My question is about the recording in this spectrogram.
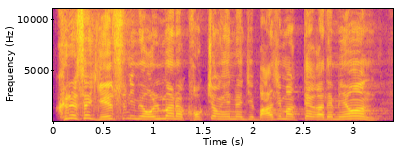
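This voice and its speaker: A middle-aged man preaching a sermon in a church, telling stories in a chatty way and checking in with the congregation, his delivery swinging between loud exclamations and hushed whispers. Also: extremely high pitch, steady tone, a little fast. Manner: colloquial storytelling, frequent "응?" to the congregation. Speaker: pastor. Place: church sanctuary. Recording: long hall reverb of a church sanctuary.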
